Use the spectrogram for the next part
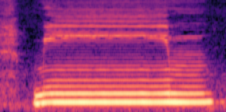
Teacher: میم دونوں ہونٹوں کے خشک سے آپس میں ملا لیا تو اس کا توسط شو ہوا.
